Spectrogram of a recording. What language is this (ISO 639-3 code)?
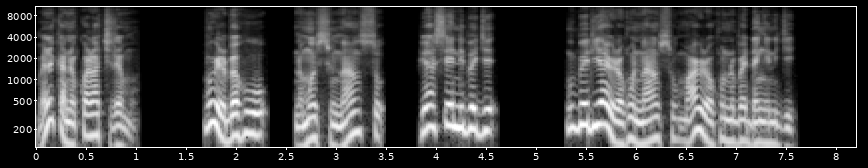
aka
